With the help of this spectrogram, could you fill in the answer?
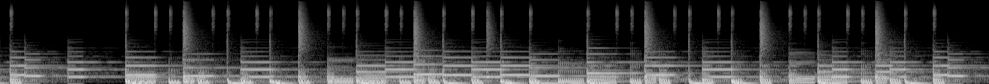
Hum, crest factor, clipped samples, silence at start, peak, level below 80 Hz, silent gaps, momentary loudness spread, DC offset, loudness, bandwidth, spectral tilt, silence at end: none; 16 dB; under 0.1%; 0 s; 0 dBFS; -20 dBFS; none; 5 LU; 1%; -17 LUFS; 19.5 kHz; -7 dB/octave; 0 s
